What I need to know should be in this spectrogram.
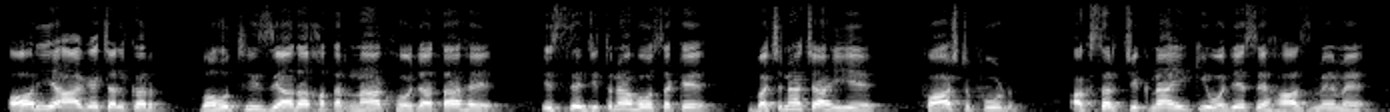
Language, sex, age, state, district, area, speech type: Urdu, male, 18-30, Bihar, Purnia, rural, spontaneous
